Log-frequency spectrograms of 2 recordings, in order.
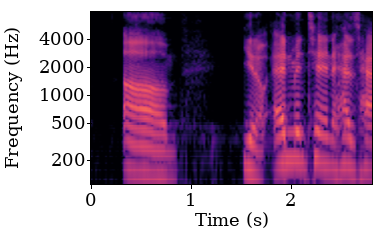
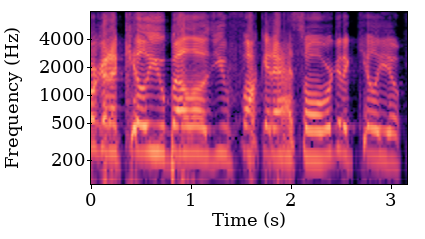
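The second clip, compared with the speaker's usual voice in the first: loud, raised-pitch angry threat across a bench; heated hockey chirping, loud and high; jawing taunts; 6 semitones higher, 10 dB louder than usual. Retold or imitated. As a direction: yell trash talk at an opponent. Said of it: "Kevin Stevens is just fucking jawing".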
